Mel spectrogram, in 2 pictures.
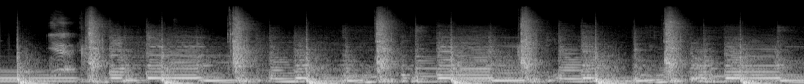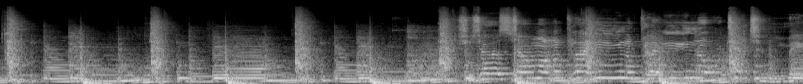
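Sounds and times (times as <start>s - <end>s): electric guitar riff: 0.0s - 16.0s
drum hits: 0.1s - 15.1s.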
